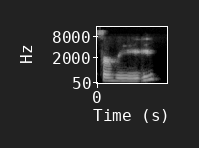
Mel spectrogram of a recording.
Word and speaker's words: Ferree: I took back my family name a year ago, and so it's now Ferree. It's how you pronounce it, Ferree.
